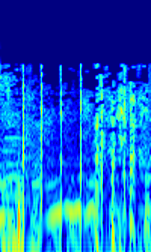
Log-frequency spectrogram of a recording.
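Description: A few people clap their hands in sharp, uneven bursts, the claps growing quicker and overlapping toward the end, with a soft voice humming or murmuring underneath.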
